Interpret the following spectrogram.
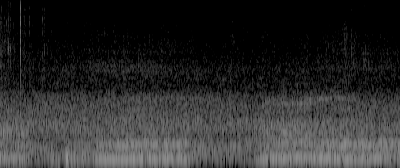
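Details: Giant Schnauzer named Ted growling over a bone: a steady, low rumbling growl with fast pulsing, swelling and easing twice, with faint rustling behind.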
